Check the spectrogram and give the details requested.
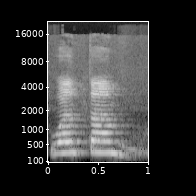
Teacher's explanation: cara membacanya adalah dengan memantulkan huruf qalqalah dengan benar-benar jelas, besar dan tebal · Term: qalqalah kubro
